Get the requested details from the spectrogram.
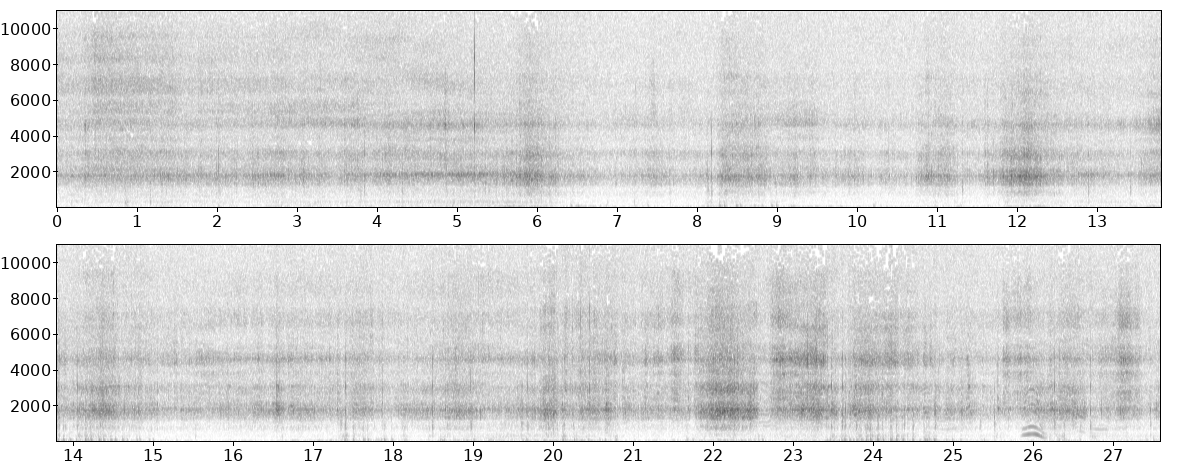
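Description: Wind rushes past close by.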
